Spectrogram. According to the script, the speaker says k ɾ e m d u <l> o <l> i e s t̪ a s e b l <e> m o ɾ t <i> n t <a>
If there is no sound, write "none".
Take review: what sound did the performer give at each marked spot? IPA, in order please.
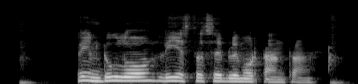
l, l, e, a, a

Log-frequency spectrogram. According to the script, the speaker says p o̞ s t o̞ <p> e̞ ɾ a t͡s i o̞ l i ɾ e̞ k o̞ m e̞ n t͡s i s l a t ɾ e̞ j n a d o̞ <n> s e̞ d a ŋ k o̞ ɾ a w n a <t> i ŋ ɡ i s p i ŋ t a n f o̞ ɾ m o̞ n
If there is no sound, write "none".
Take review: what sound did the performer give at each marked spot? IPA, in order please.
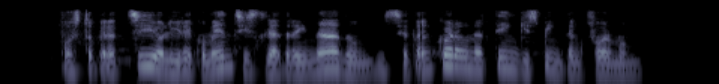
p, n, t

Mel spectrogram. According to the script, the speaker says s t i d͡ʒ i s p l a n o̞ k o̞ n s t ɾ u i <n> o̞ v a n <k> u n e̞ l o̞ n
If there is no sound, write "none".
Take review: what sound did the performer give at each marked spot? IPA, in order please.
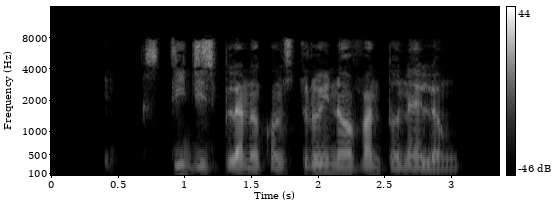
n, t

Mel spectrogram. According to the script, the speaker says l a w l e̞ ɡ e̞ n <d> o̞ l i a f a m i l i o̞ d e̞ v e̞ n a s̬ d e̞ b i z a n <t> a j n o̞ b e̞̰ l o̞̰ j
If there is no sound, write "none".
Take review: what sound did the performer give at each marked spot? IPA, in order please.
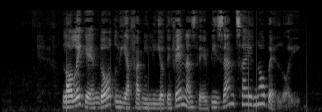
d, t͡s

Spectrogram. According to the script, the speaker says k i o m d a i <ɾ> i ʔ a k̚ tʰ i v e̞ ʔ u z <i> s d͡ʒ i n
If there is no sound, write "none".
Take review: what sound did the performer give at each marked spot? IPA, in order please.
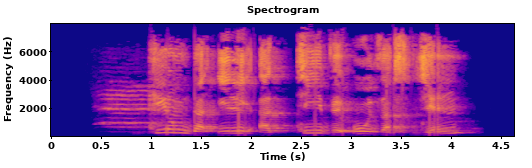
l, a

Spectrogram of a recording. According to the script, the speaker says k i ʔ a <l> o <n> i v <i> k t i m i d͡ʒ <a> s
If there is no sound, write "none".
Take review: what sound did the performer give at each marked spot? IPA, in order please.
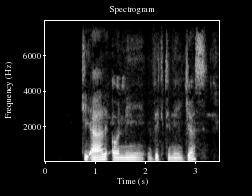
l, n, i, a

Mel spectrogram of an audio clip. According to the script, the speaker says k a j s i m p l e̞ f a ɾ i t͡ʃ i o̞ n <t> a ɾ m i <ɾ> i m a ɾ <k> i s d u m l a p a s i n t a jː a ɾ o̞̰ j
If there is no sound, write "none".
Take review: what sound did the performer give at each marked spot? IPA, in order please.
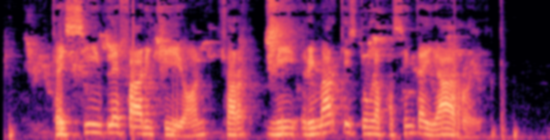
t͡ʃ, ɾ, k

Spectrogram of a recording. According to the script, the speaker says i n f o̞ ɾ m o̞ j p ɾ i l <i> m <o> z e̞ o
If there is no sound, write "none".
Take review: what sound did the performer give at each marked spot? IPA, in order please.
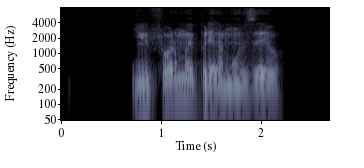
a, u

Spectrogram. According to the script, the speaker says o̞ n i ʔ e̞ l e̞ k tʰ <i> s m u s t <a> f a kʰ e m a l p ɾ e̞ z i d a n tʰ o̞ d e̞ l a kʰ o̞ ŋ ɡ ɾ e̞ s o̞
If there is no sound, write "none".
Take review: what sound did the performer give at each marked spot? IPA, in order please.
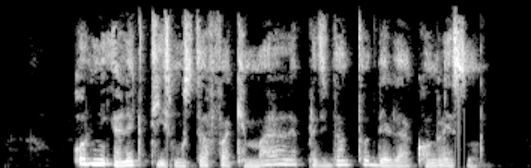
i, a

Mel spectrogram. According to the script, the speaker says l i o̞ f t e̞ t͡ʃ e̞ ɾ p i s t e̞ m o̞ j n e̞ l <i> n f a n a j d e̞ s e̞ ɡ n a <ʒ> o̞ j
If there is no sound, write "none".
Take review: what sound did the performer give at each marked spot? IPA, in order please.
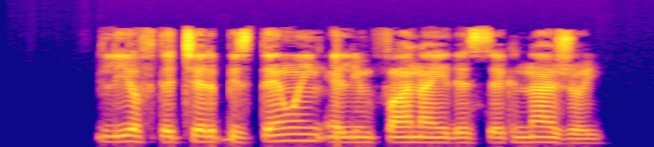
i, ʒ

